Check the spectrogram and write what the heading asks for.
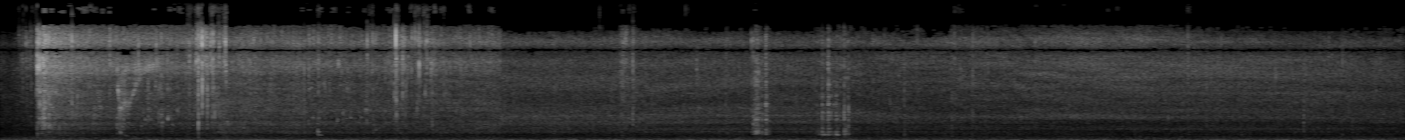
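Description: Hands crumbling and breaking apart a lump of furnace slag crusted with wood ash: crunches and scrapes, with a fine hiss of falling ash. The sharpest crunches come in the first few seconds, and two more come a little past the middle.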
